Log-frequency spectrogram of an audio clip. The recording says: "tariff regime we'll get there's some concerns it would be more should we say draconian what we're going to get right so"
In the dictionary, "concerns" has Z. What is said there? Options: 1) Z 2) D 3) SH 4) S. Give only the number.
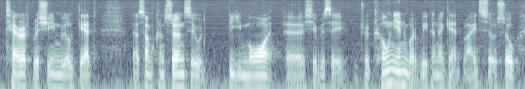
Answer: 4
